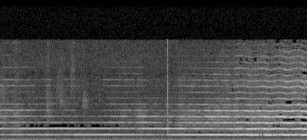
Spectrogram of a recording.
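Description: Soprano saxophone holding one long, high note, steady in pitch, unaccompanied, slowly swelling louder over the last couple of seconds.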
